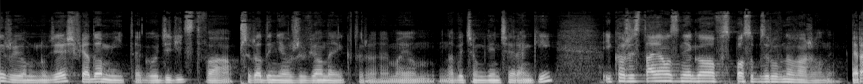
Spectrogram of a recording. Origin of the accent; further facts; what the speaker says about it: Lower Silesian Voivodeship, Poland; Miałem to szczęście, że wychowałem się na Dolnym Śląsku i w Sudety jeździłem dość często.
